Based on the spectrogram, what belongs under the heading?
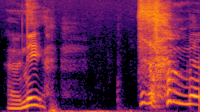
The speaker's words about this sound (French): Je vais éternuer, je m'en excuse.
